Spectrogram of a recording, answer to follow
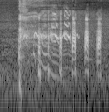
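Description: A man laughing: a run of short chuckles that starts about half a second in.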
